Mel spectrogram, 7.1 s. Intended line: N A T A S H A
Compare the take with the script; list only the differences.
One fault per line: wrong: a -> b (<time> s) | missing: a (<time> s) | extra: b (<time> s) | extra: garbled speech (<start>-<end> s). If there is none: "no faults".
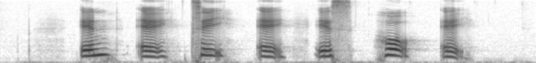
no faults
